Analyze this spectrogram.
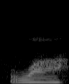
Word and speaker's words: は: This is pronounced wa.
